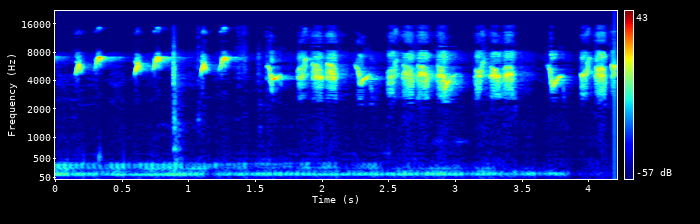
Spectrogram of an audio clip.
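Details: Long-tailed shrike in lively song: thin upslurred whistles followed by dense, scratchy high chattering phrases, delivered rapidly over a low mechanical hum.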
